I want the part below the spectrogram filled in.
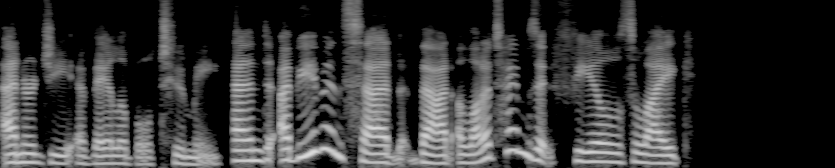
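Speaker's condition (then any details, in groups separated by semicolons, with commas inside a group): No condition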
